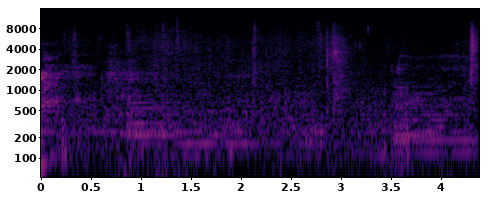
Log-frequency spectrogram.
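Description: Quiet room with a few soft paper rustles and handling sounds as Bible pages are turned.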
